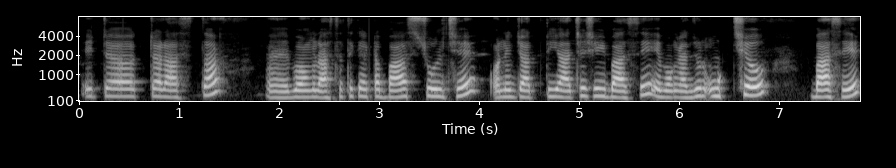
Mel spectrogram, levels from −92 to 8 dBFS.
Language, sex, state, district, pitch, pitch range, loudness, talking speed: Bengali, female, West Bengal, North 24 Parganas, 250 Hz, 225-265 Hz, -19 LUFS, 145 wpm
